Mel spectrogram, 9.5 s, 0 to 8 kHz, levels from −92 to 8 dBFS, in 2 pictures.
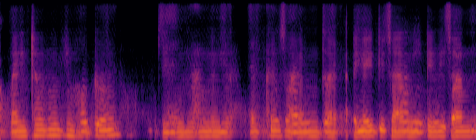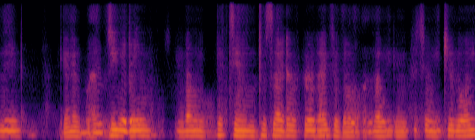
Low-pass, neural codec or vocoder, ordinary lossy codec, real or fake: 7.2 kHz; codec, 16 kHz, 0.5 kbps, FreqCodec, smaller model; none; fake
